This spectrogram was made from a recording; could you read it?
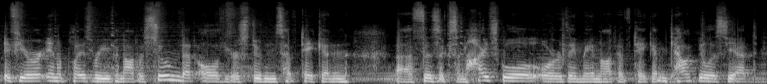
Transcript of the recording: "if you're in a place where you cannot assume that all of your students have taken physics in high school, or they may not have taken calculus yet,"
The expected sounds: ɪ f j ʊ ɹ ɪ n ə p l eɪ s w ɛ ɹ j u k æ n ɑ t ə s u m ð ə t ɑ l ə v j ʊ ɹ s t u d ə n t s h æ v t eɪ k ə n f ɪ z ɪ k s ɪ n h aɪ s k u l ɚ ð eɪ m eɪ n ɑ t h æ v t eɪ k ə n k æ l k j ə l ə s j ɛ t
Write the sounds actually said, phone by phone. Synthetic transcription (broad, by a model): ɪ f j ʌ ɹ ɪ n ə p l eɪ s w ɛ ɹ j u k æ n ɑ t ə s u m ð ə t ɑ l ə v j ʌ ɹ s t u d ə n t s h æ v t eɪ k ə n f ɪ z ɪ k s ɪ n h aɪ s k u l ɚ ð eɪ m eɪ n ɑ t h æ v t eɪ k ə n k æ l k j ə l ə s j ɛ t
